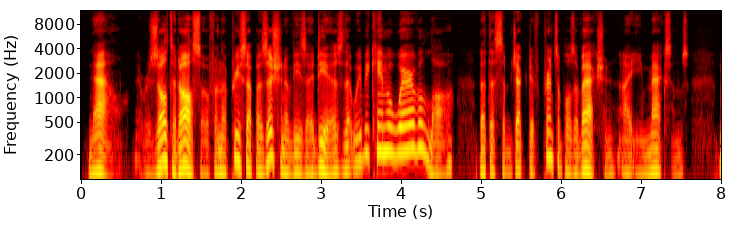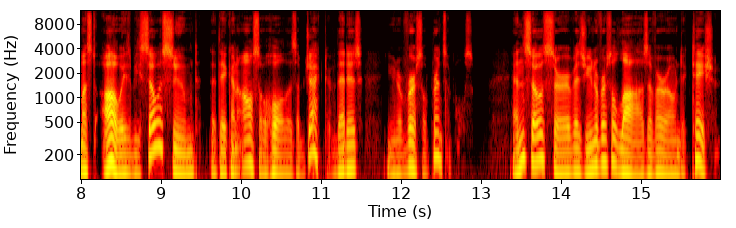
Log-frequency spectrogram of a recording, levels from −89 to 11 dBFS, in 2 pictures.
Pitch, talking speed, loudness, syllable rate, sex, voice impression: 125 Hz, 195 wpm, -23 LUFS, 6.4 syllables/s, male, masculine, middle-aged, tensed, slightly powerful, bright, clear, fluent, cool, intellectual, calm, friendly, slightly reassuring, wild, slightly strict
